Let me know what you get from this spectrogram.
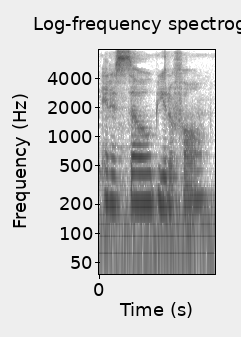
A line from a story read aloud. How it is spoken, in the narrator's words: Harry whispers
